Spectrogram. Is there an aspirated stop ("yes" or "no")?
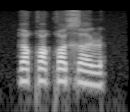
no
